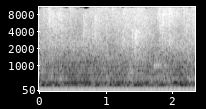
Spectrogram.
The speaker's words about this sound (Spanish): Me voy a bañar, me voy a bañar. Ah, qué lindo, bañarse con agua calentita.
